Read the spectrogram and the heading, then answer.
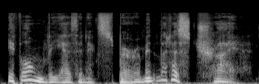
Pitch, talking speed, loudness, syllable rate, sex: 125 Hz, 210 wpm, -18 LUFS, 5.7 syllables/s, male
